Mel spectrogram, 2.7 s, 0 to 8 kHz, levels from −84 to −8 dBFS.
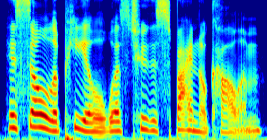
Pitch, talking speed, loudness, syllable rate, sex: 215 Hz, 180 wpm, -18 LUFS, 4.3 syllables/s, female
